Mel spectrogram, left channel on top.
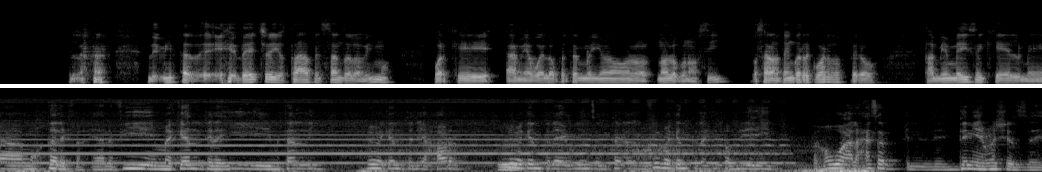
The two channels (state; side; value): different; both; correlation 0.01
